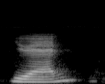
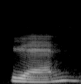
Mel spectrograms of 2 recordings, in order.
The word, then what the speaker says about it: yuan: Ya, kita bacanya yuan. Yuan. Ini ada apa? Ada yang kan di sini. Maka kita nggak boleh baca a. Ini si yang ini. Ya, maka baca tadi. Bacanya ada yuan.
